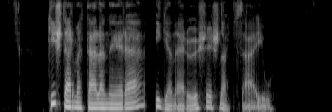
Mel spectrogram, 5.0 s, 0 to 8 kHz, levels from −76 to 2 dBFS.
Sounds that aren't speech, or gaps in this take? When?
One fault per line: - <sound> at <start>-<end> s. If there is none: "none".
none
